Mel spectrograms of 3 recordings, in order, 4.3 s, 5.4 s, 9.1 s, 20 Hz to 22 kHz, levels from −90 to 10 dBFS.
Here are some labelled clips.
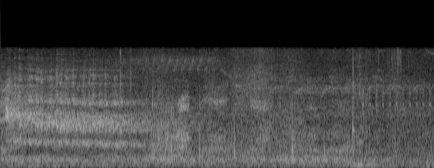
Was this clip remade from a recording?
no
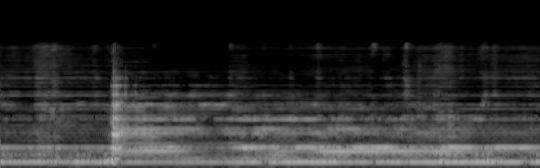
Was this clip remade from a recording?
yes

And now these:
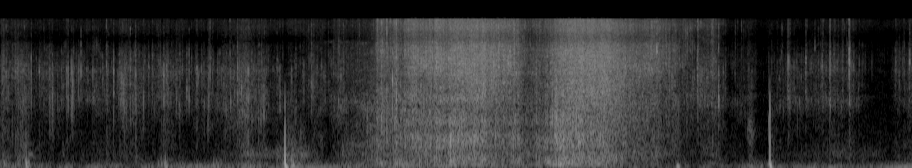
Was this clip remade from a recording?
no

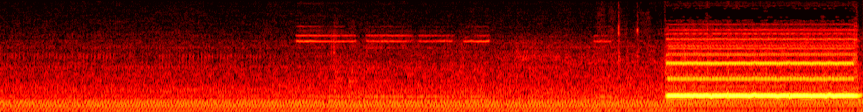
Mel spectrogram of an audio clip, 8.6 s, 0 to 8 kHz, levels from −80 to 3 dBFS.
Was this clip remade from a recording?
yes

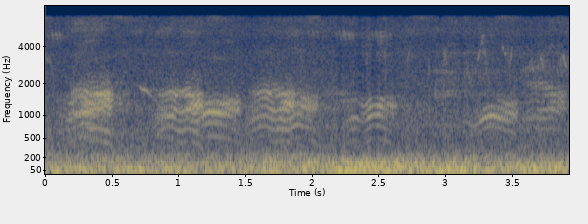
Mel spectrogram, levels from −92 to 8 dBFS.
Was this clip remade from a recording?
no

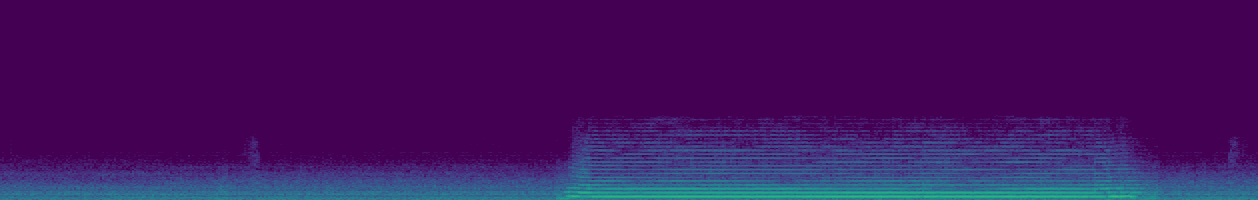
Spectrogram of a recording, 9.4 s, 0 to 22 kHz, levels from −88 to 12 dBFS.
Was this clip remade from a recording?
yes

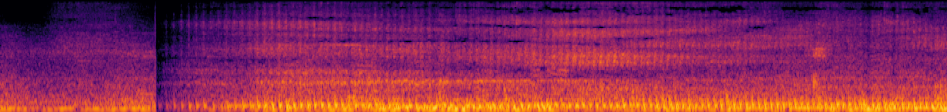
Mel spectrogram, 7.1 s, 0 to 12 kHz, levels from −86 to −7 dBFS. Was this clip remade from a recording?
no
